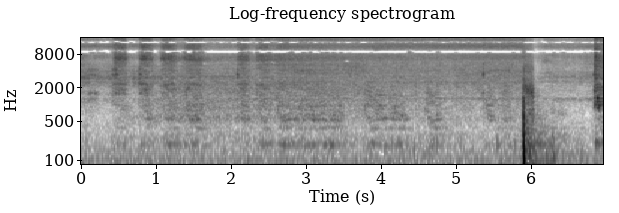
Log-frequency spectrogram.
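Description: Compressed air hissing steadily from a blowgun into a tractor tire's valve stem, valve core removed, to force a bicycle inner tube out of the gap and seat the stubborn top bead. The hiss swells in short spurts about a second in, and a single sharp knock comes near the end.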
